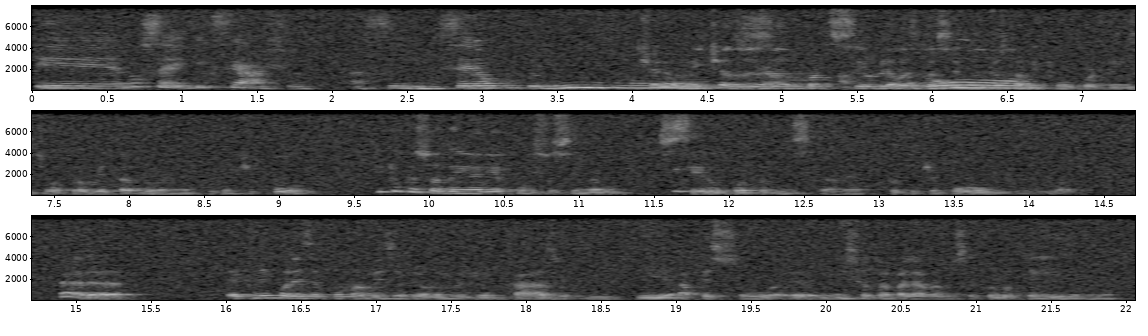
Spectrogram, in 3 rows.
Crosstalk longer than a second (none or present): present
